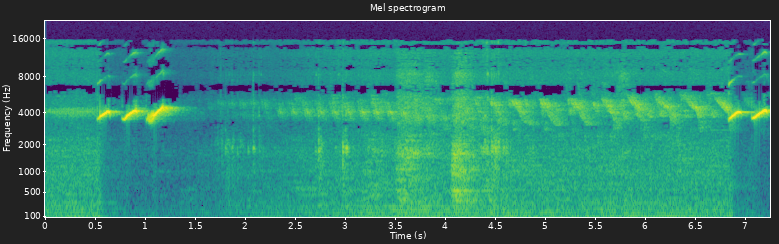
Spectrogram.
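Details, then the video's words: Papa-capim seedeater giving tui song, 2020: three quick rising whistles at the start, faint distant twittering in the middle, and two more upslurred notes closing the passage over a low background murmur. "Papa capim tui detonado em 2020"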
